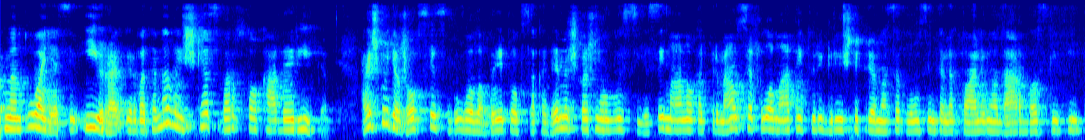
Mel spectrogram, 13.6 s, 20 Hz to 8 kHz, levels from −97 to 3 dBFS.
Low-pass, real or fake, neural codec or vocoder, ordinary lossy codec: 7.2 kHz; fake; codec, 16 kHz in and 24 kHz out, 2.2 kbps, FireRedTTS-2 codec; AAC, 32 kbps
